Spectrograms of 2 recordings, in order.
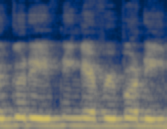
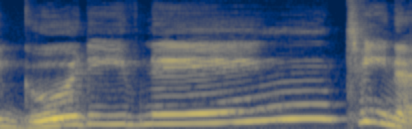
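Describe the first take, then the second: First: Said in the usual way. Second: High, slow, stretched good evening; sing-song the evening out long; drawn-out high greeting. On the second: Pretend. Host drawing out a greeting to the live chat, high and slow.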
